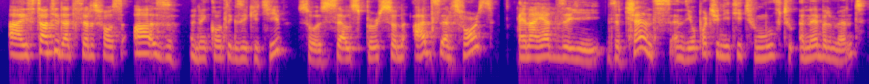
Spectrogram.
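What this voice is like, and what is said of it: French accent. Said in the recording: “As you can hear at my voice, or maybe by my accent, I'm French.”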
